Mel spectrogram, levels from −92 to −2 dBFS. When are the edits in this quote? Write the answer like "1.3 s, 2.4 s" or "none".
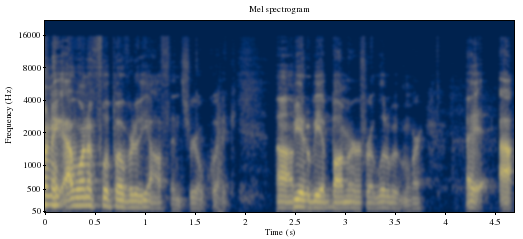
2.5 s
